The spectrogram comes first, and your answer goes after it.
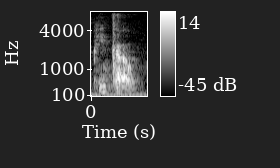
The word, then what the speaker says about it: Picoult: that information out there her last name is pronounced Pico and um I just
